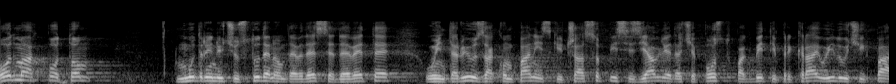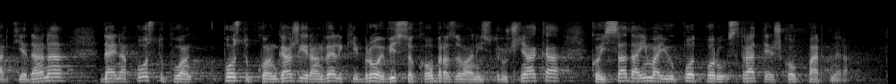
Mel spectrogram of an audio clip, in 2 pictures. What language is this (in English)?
Croatian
